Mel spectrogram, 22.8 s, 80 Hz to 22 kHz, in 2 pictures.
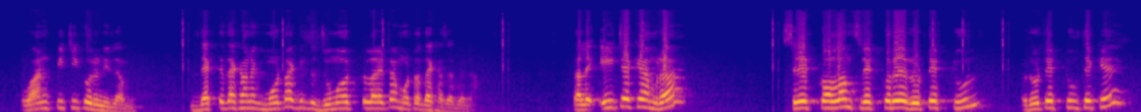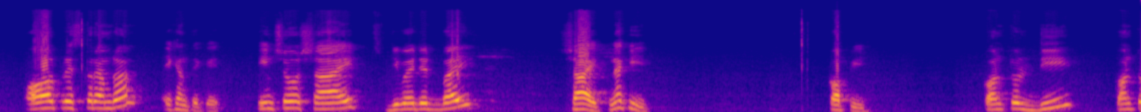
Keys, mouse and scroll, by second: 3.2-3.5 alt+scroll down 1, 3.8 space, 4.0 alt+scroll down 1, 4.4 alt+scroll up 1, 7.6 alt+scroll down 1, 9.4 space, 9.6 double click, 10.0-10.4 alt+scroll up 2, 12.2 alt+click, 13.8-15.2 typing, 16.7 typing, 20.3 alt+scroll down 1.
